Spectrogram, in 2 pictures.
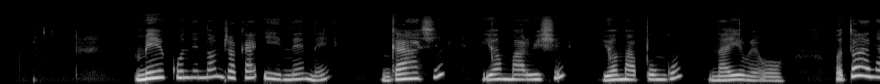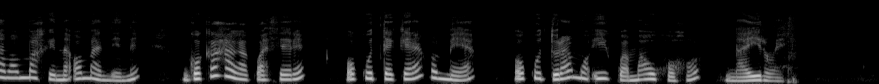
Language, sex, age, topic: Oshiwambo, female, 25-35, agriculture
